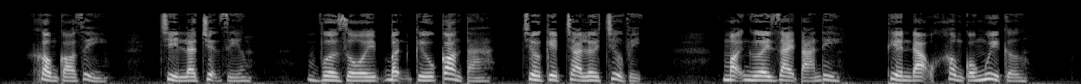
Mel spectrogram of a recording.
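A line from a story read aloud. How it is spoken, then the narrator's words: Smiling. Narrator (Vietnamese): Hàn Tuyệt mỉm cười nói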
